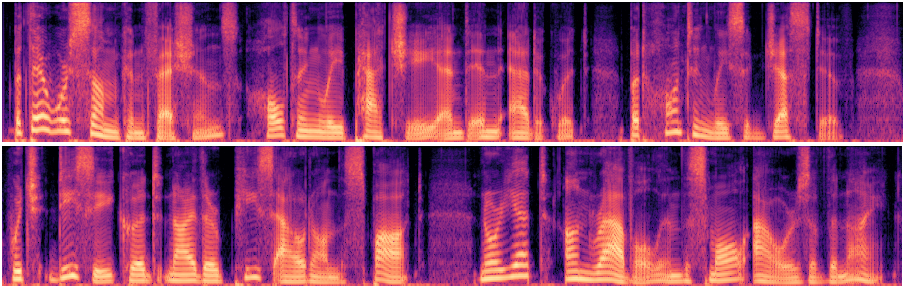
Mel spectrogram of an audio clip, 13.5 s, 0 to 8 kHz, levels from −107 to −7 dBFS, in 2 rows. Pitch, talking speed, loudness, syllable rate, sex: 130 Hz, 140 wpm, -20 LUFS, 4.4 syllables/s, male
